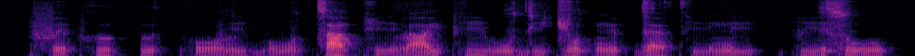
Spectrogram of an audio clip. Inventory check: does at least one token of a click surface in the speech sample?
no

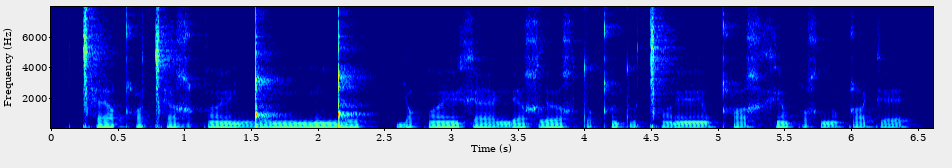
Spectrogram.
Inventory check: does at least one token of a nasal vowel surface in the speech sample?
yes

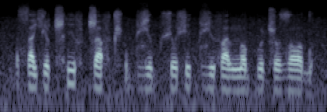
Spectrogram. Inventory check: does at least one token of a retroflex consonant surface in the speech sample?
yes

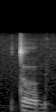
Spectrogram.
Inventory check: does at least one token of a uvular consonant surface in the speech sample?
no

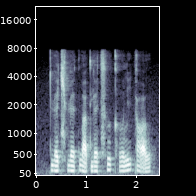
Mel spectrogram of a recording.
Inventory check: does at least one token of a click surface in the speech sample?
no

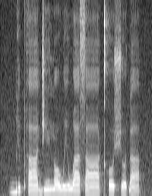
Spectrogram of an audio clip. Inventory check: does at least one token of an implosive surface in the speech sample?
yes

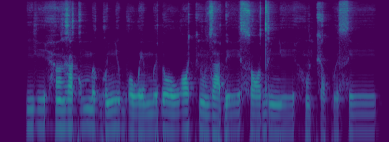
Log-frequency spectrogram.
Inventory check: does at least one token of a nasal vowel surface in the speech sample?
yes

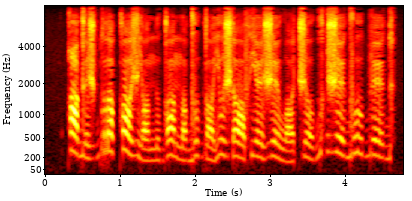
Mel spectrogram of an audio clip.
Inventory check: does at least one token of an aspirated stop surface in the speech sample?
no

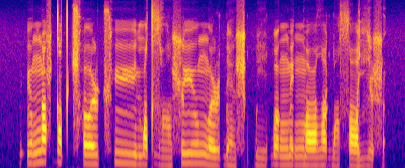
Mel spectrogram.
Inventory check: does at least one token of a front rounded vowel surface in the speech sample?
yes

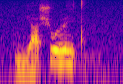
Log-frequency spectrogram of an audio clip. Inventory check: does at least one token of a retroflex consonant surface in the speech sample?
yes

